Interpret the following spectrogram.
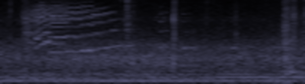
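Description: A front door's hinges squeal in high, gliding creaks as the door swings, then the door shuts with a sharp knock near the end, over a steady low hum.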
